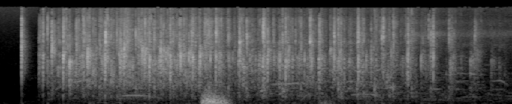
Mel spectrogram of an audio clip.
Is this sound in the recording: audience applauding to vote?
yes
